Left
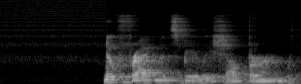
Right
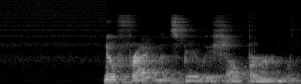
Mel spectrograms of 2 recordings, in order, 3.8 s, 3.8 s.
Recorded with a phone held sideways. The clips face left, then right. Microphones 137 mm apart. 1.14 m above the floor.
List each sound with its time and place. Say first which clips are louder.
1.3 s a man speaking: left 1 dB; 10° left (ahead or behind), 0.9 m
